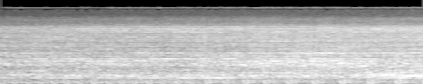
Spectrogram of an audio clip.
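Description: Hard rock band playing live, electric guitar to the fore, the music gradually growing louder.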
